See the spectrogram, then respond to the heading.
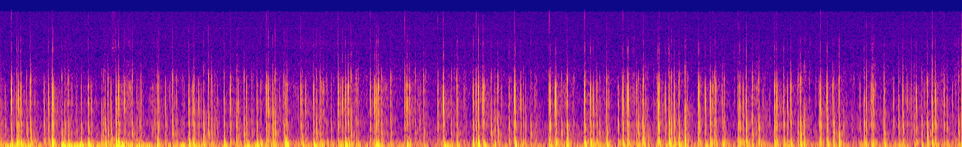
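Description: Fingertips and nails scratch and tap the leather toe and side of an empty white leather sneaker held upright. The result is a steady stream of quick, dry, dull taps and scratchy rustles with a heavy low thump. Each sound dies away almost instantly.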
